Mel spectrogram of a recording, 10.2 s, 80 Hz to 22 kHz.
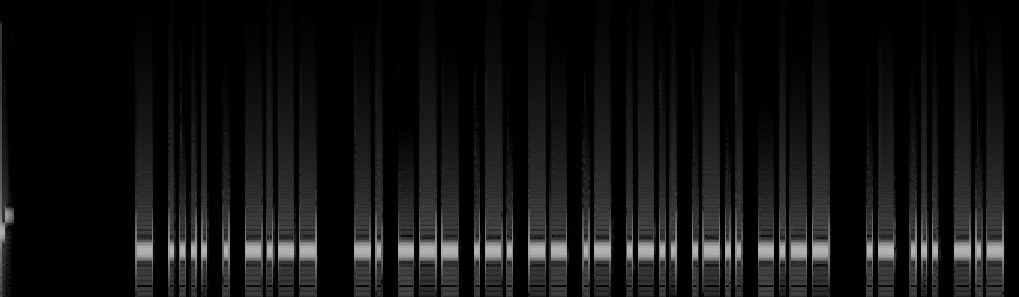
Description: Morse code, heard as a keyed tone, about 22 wpm, 700 Hz. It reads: THEY NORMALLY ASK
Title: Sentences from Top 1000 Words - Review Part 6 - 22wpm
